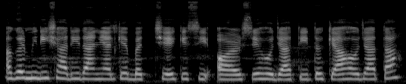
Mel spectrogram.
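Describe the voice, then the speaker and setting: A woman voicing a gentle, apologetic young woman about to marry, who asks timid, hesitant questions, in a dry recording. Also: on the high side, flat delivery, moderate pace, dry recording, lightly acted. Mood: timid, coaxing.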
